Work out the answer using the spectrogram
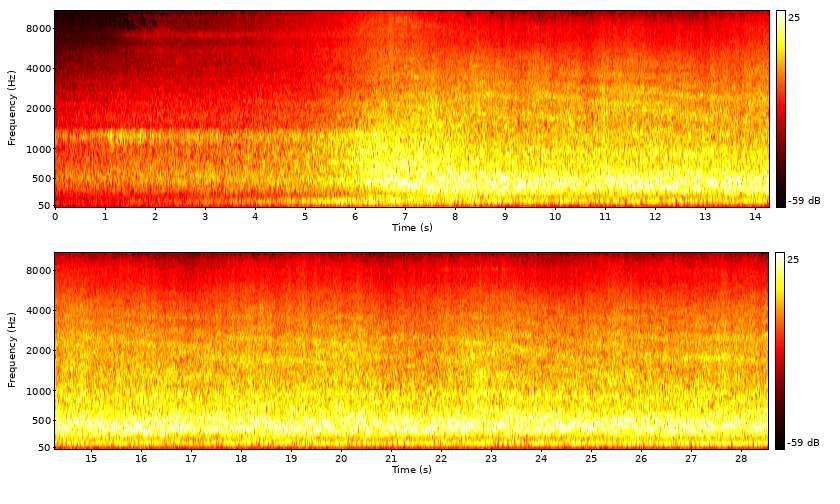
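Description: Freight train hauled by an electric locomotive approaching and passing close by: the sound grows over the first six seconds as the locomotive draws near, then a steady loud rumble of open freight wagons rolling past on the rails.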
